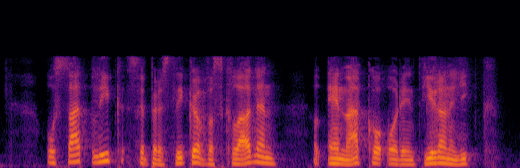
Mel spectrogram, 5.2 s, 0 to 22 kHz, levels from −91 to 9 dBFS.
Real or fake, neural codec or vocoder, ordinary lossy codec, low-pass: fake; codec, 16 kHz in and 24 kHz out, 0.6 kbps, FocalCodec, streaming, 2048 codes; AAC, 32 kbps; 5.4 kHz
